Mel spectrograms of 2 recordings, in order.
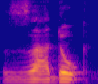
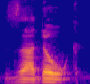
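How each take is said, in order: First: The second syllable has an O vowel. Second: The same.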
